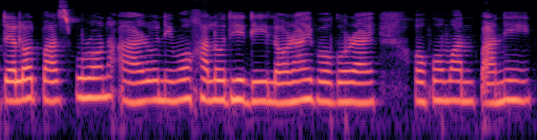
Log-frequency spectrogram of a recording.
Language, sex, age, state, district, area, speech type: Assamese, female, 60+, Assam, Biswanath, rural, spontaneous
